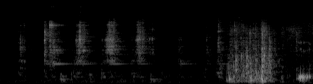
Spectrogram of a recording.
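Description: A ratchet tightens a bolt during a Hazard Sky 2-inch lift install on a Jeep Cherokee KL, with a run of quick metallic clicks followed by a louder clanking stretch, close and moderately loud and with no voices.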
